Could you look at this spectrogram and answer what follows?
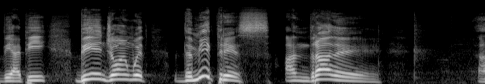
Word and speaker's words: Andrade: of ver my pride my family that's how they pronounce it Andrade and then you know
